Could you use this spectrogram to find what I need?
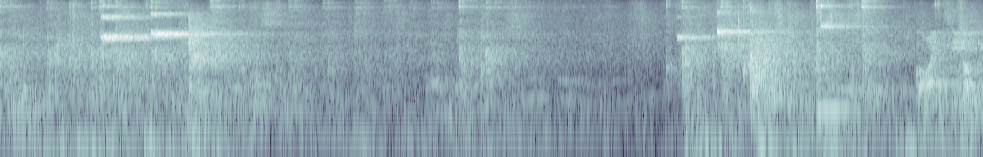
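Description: Shoes squeak sharply on a hall floor.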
